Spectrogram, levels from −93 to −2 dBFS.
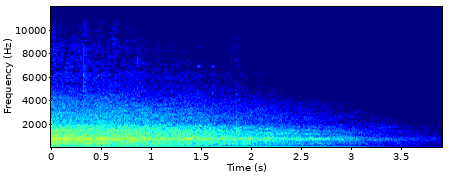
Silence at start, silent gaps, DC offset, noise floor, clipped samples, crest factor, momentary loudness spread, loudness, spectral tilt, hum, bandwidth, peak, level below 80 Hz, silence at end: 0 s; none; 0.2%; -74 dBFS; under 0.1%; 18 dB; 18 LU; -42 LUFS; -5 dB/octave; none; 11 kHz; -26 dBFS; -82 dBFS; 0 s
